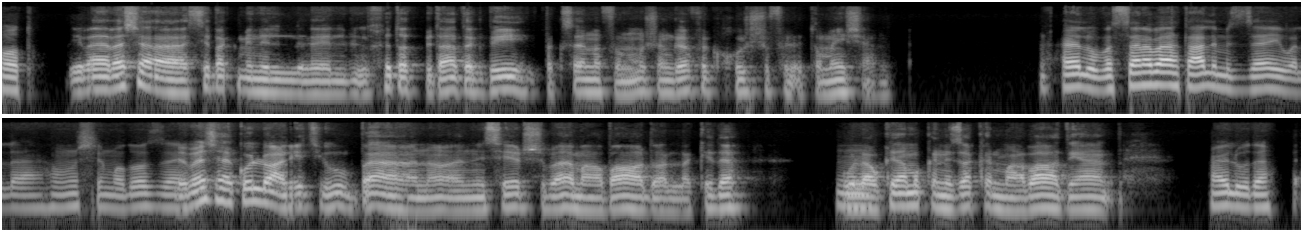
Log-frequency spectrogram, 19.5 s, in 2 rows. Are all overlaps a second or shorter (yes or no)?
yes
